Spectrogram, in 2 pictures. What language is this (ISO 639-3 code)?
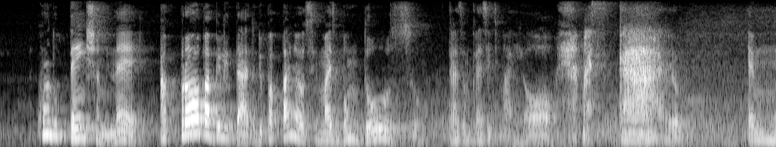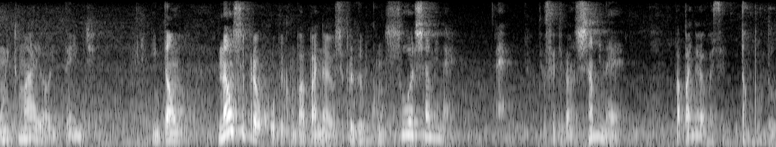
por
